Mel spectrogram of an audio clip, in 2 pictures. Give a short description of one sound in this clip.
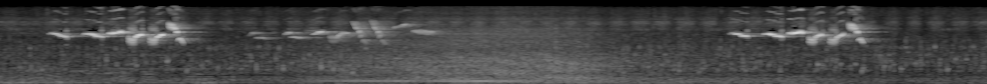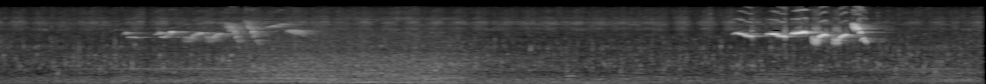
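A caged songbird sings loud, quick bursts of chirps and whistles.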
